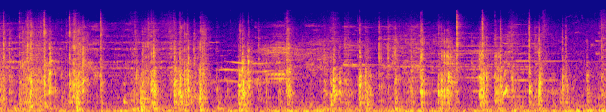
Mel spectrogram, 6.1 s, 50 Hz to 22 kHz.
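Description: Plastic casing of an Epson L3210 inkjet printer being lifted and tugged by hand during disassembly: a fast, irregular run of plastic clicks and rattles.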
